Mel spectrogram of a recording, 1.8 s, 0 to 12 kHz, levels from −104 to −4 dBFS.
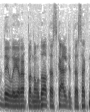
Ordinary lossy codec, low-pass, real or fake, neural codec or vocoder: MP3, 48 kbps; 10.8 kHz; real; none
